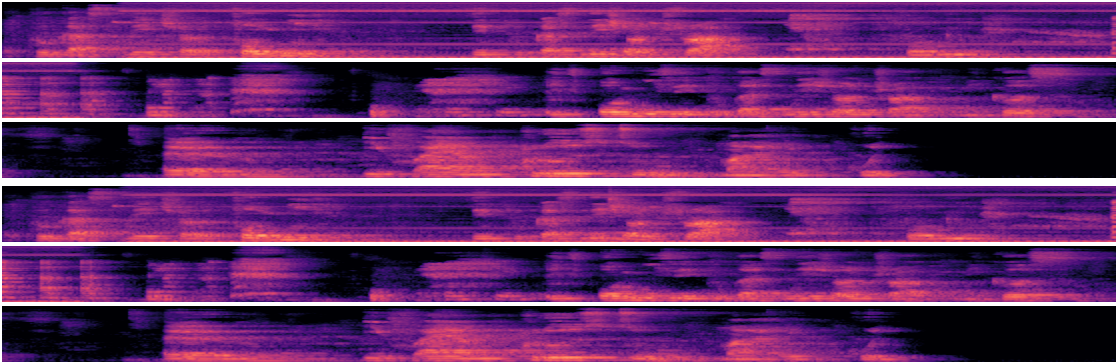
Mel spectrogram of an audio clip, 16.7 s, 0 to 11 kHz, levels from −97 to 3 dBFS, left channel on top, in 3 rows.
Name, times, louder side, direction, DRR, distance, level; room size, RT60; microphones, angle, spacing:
voice 1, 0.0-2.1 2.4-5.0 5.2-5.5 6.3-6.6 7.4-11.1 12.0-15.6, left 1 dB, 10° left, 0.6 m, -31 dB
sound 1, 0.6-6.0, left 2 dB, 55° left, 0.5 m, -37 dB
voice 2, 3.0-3.3 4.9-5.1 5.4-6.1 6.7-7.2 7.8-8.3, right 2 dB, 25° right, 0.7 m, -39 dB
3.7 x 3.0 x 2.6 m
head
